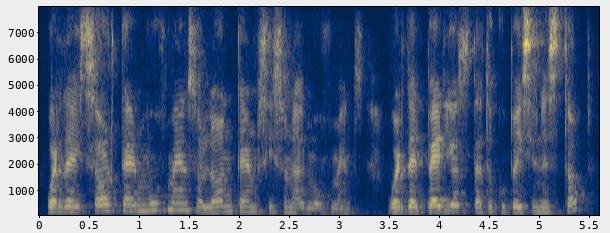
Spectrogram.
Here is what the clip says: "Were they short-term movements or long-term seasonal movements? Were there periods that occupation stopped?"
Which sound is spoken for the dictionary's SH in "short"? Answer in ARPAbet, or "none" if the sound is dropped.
S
